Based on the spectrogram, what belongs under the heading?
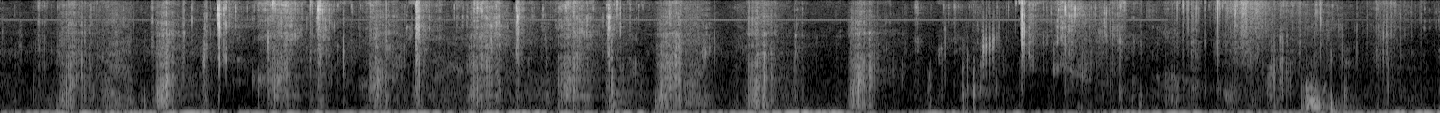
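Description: A person chewing crunchy food with crisp, irregular crunches a couple of times a second, then biting into a piece of crusty baked bread near the end.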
